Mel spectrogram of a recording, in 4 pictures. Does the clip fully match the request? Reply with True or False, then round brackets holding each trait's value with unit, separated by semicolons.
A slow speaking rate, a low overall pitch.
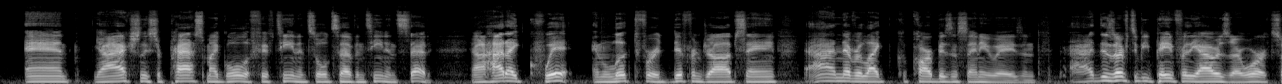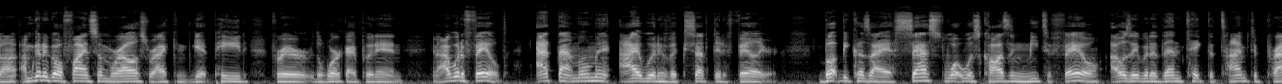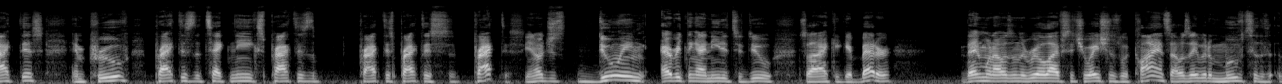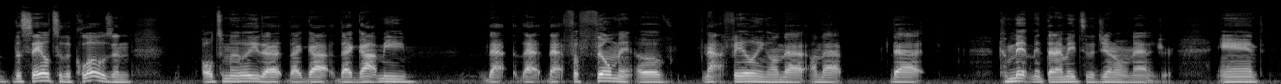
False (200 wpm; 130 Hz)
